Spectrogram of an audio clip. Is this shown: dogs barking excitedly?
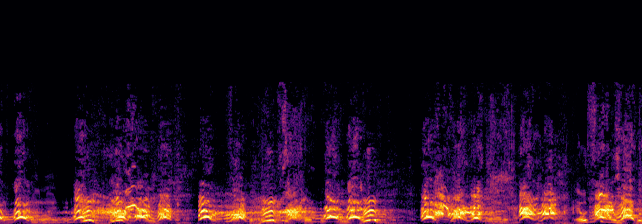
yes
